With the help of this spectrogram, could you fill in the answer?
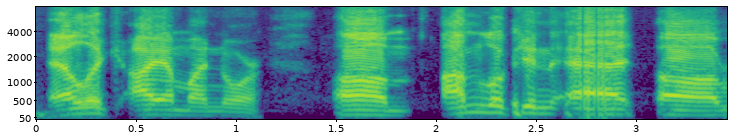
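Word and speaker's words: Elic Ayomanor: the Stanford receiver which I have no chance pronouncing his name say it again El I Amor ell I Amor um I'm looking at a recent article you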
